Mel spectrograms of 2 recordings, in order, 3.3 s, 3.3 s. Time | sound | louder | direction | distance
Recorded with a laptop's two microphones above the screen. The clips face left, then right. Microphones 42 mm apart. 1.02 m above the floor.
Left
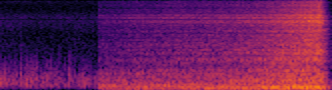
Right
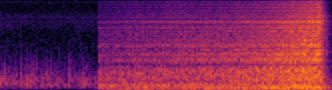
1.0 | an explosion | right 7 dB | 70° right (ahead or behind) | 0.8 m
